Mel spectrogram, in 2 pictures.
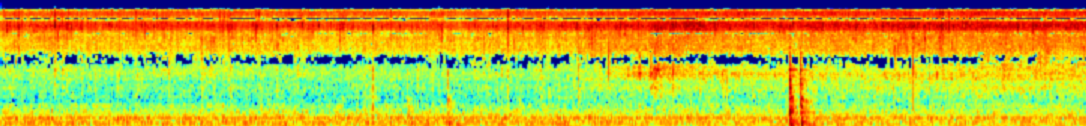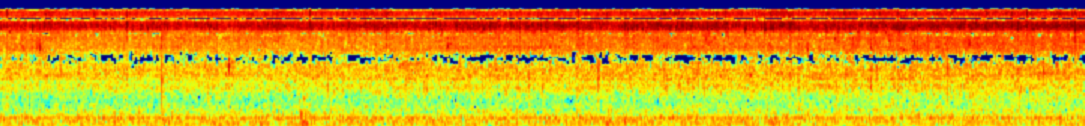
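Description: Floured chicken thighs searing in hot olive oil in a cast-iron skillet: a steady sizzle that slowly grows louder as more pieces go into the pan, with a couple of light knocks, the sharpest about ten seconds in.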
